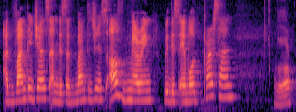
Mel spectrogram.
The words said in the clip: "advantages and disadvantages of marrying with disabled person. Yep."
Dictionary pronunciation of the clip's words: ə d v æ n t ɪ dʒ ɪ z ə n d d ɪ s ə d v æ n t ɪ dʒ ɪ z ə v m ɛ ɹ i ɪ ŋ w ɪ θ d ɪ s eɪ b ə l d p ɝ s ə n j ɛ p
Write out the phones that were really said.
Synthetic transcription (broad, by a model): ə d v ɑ n t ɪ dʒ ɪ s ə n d d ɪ s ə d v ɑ n t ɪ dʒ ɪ s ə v m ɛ ɹ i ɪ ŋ w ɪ d ɪ s eɪ b ə l d p ɝ s ə n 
